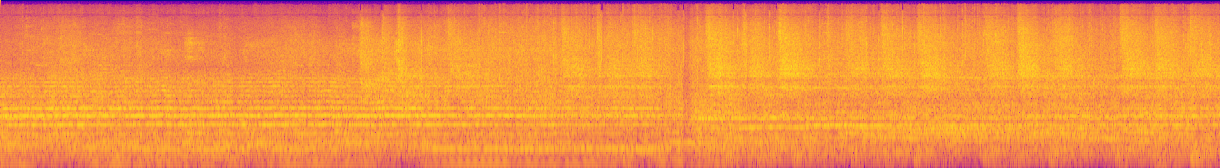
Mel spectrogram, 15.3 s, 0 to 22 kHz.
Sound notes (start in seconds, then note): 5.4 cymbals crashing; 6.3 crowd cheering and clapping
